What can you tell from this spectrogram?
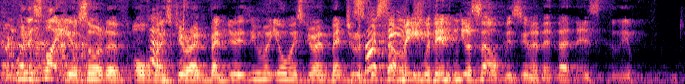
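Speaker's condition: No condition

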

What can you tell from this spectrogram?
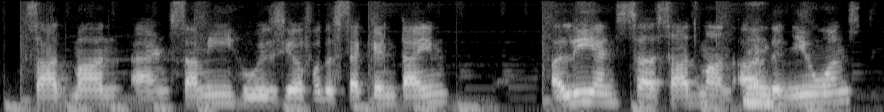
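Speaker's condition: No condition

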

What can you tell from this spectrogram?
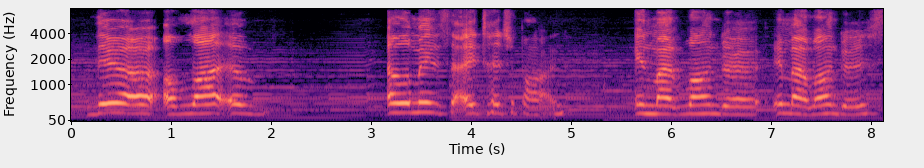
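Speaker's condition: Cerebral palsy, mild; mouth affected

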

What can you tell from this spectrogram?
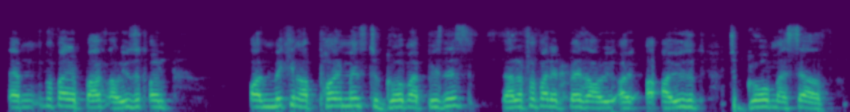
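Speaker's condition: Stutter; stutter since childhood, grew up with it, never outgrew it; bit of a stutter, audibly battles it while talking, milder than few years ago; severe in school, school speech took whole period, avoided speaking careers, disliked call-center job due to stammering; repeated words, prolonged sounds

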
